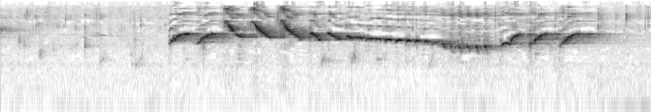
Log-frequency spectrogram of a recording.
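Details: After a short silence, a common iora bursts into a long run of rapid notes sliding steadily downward, then ends with several rising whistles. Used as a training recording for birds.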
